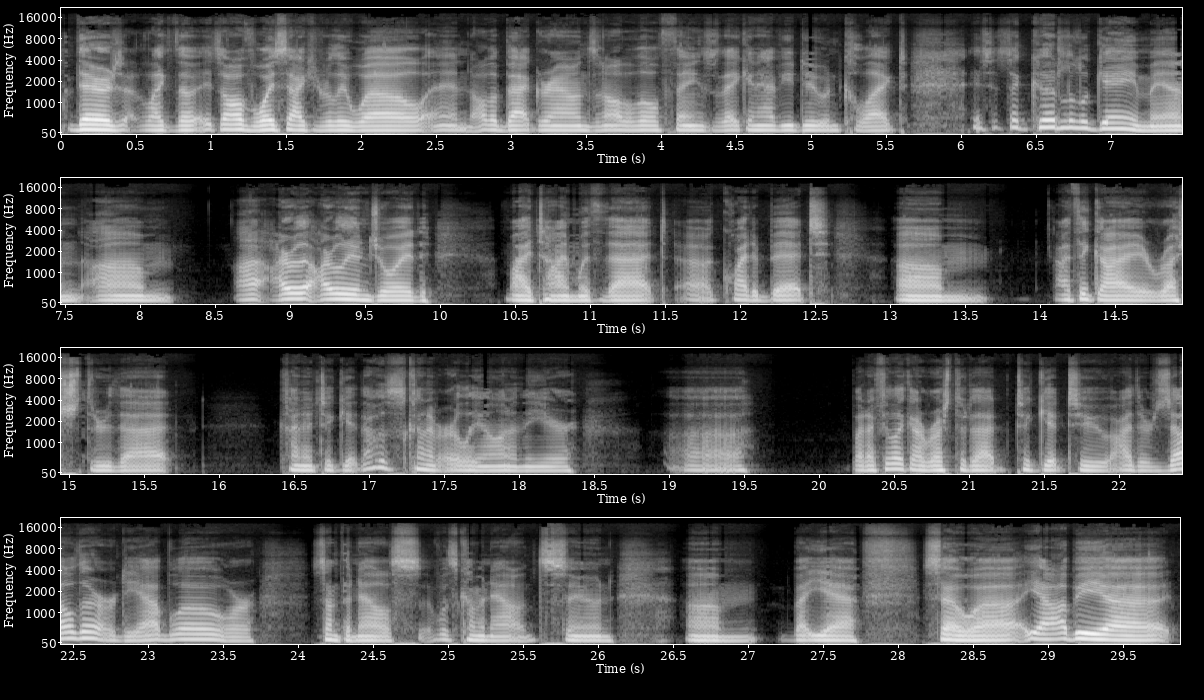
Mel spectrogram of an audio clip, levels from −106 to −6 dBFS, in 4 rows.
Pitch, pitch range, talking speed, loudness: 135 Hz, 125-150 Hz, 200 wpm, -21 LUFS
